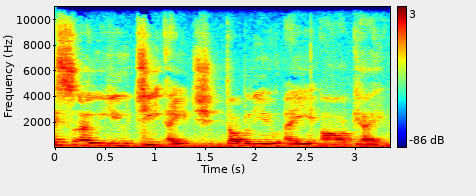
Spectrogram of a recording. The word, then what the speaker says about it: Southwark: bridge painted green is called Southwark yeah sou th w a RK we pronounce it Southwark we drop double use all over the place yeah Southwark bridge and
